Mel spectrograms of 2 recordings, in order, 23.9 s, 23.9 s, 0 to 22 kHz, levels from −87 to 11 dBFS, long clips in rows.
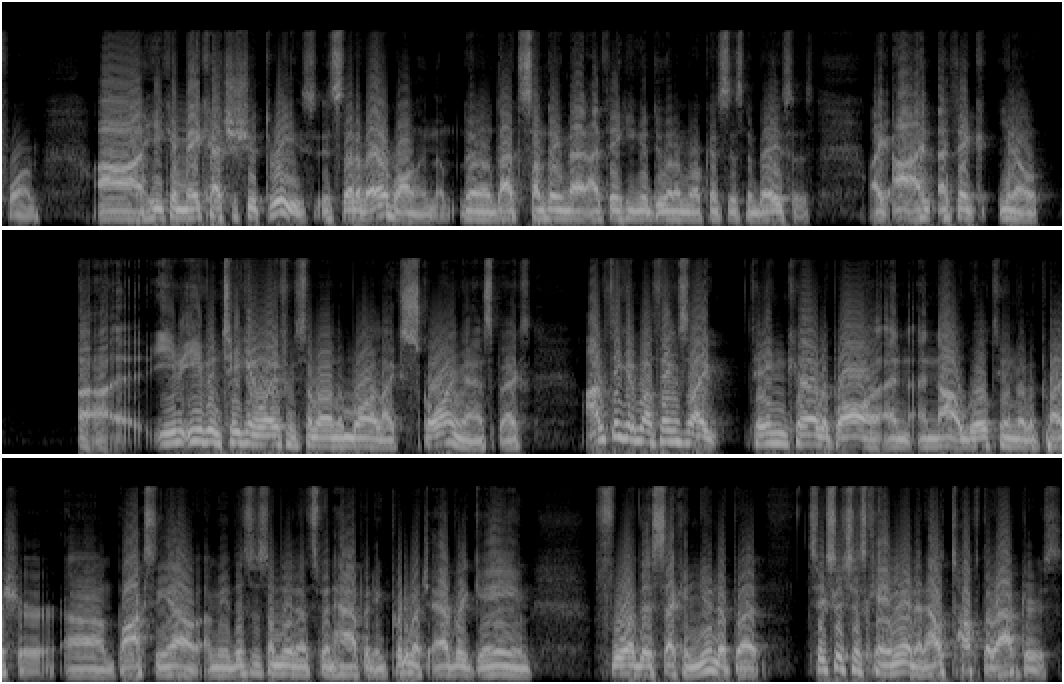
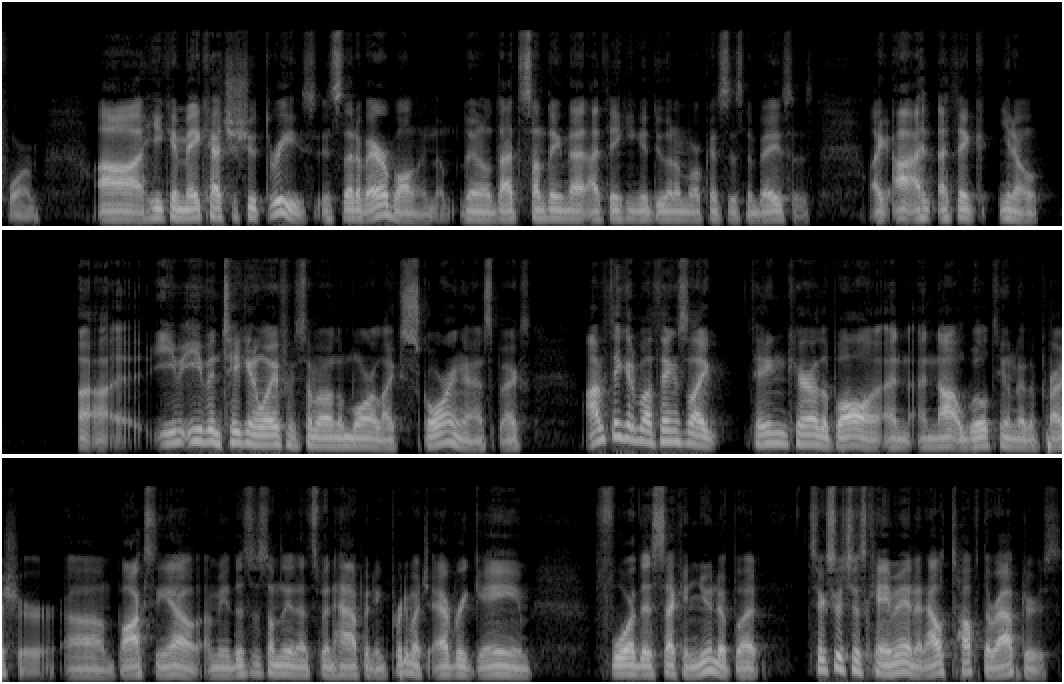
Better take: second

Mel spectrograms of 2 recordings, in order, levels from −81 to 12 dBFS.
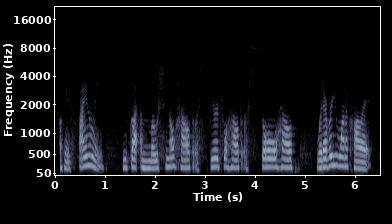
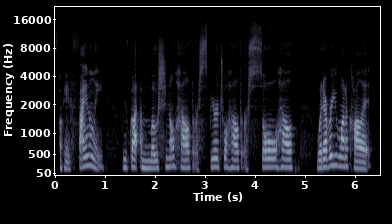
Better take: second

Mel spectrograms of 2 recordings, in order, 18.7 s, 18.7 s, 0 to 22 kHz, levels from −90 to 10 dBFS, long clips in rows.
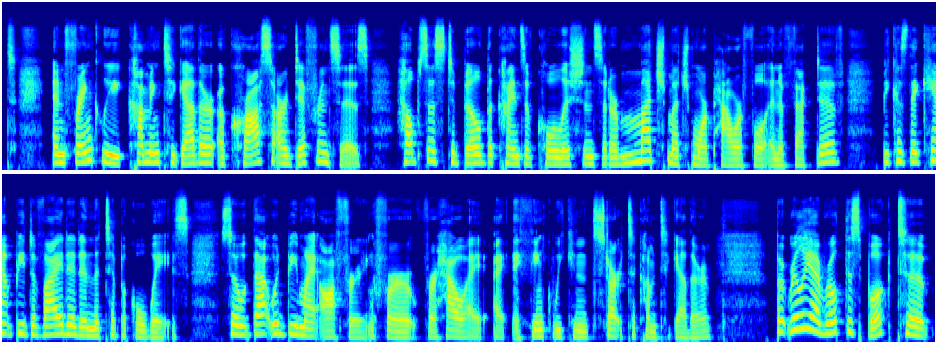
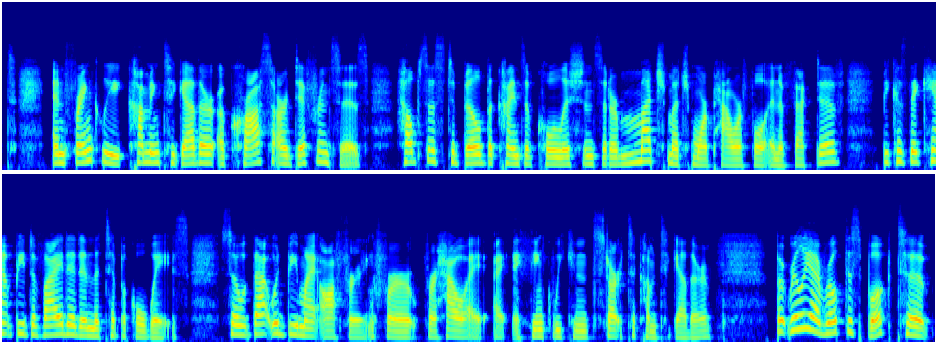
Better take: first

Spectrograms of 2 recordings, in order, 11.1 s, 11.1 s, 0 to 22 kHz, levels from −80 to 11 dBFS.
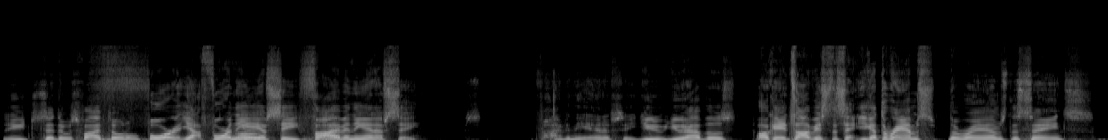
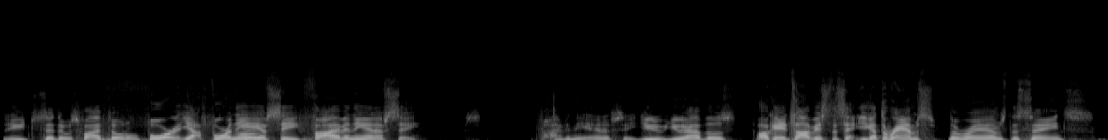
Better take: first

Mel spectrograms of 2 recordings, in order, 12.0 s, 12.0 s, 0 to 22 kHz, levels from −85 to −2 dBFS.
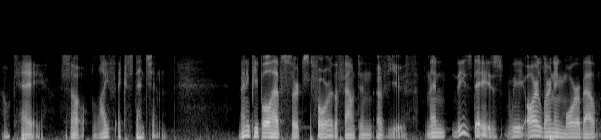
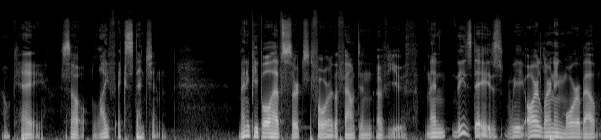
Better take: second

